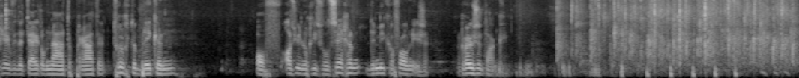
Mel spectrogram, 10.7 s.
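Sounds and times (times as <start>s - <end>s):
speech: 0.0s - 2.5s, 3.4s - 8.1s
audience applause: 7.4s - 10.6s.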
